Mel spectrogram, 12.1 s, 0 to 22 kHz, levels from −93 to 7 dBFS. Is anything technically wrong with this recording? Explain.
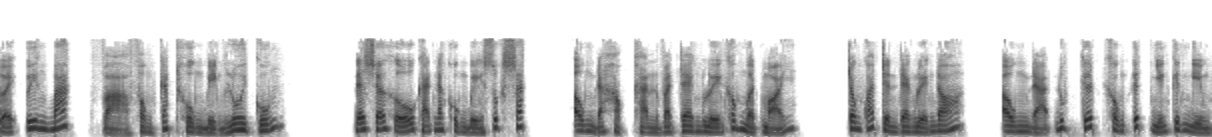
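No, nothing in this speech stood out as technically wrong on listening.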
